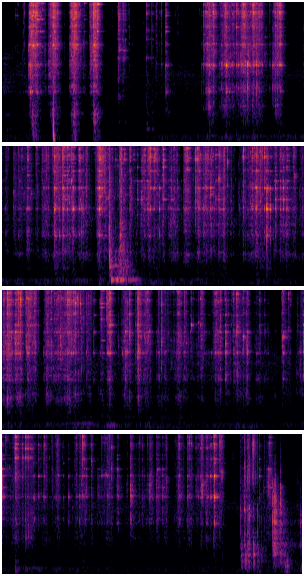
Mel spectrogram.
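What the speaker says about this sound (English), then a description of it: "I'm gonna be shuffling charms" Small metal tarot charms are shuffled and jostled together, producing bursts of bright clinks, jingles and rattles that come and go in irregular clusters, close and fairly quiet, with short pauses between handfuls.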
